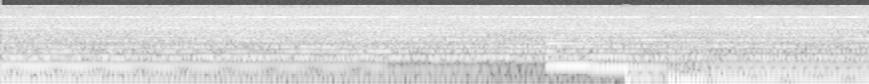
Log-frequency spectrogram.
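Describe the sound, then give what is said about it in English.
A small cameraless drone buzzes steadily with a whiny motor hum as the pilot tries to hold it steady close to him, then its pitch drops and shifts as it changes speed, with no voices. “So it's a cameraless drone. It can't take any pictures, can't do any surveying.”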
